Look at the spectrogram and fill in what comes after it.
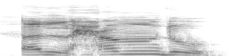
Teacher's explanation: لام اور میم ساکن ہے، قلقلہ نہیں کریں گے دونوں پر۔ میم ساکن کے بعد دال ہے۔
